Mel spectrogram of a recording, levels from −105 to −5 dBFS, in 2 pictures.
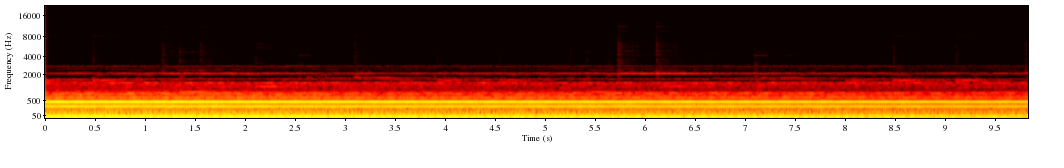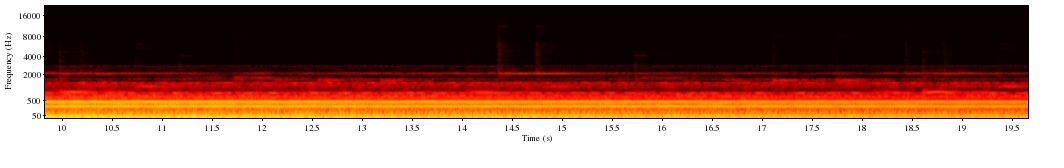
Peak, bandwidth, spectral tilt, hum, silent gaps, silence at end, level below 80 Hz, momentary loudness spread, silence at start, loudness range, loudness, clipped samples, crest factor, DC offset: -18 dBFS; 2.2 kHz; -13.5 dB/octave; none; none; 0 s; -36 dBFS; 11 LU; 0 s; 9 LU; -34 LUFS; under 0.1%; 14 dB; under 0.1%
